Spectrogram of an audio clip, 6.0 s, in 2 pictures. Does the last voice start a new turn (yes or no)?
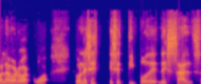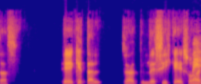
no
